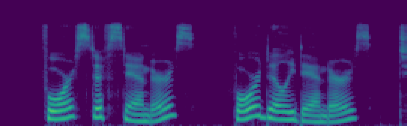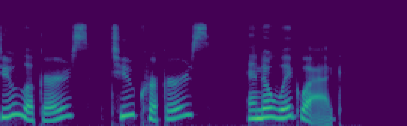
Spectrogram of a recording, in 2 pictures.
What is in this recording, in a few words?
fem us; Four Stiff Standers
